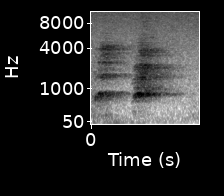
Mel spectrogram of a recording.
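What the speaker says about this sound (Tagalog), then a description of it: "Sorry sa aso kung naririnig nyo." A dog barks from downstairs in a house, two short, muffled barks heard faintly at a distance through the floor.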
